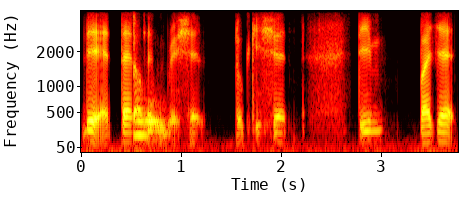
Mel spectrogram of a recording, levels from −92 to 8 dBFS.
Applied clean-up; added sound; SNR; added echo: neural diffusion model UNIVERSE++.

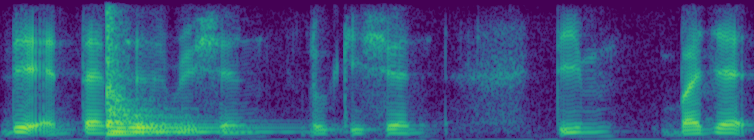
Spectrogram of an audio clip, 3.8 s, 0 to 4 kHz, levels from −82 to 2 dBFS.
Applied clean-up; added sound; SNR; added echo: none; Snare drum; 0 dB; none.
